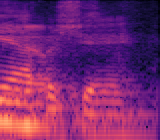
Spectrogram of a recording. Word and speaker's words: Appice: Like it's Carmine Apiece, and then it's Vinny Appice.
